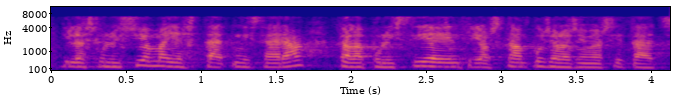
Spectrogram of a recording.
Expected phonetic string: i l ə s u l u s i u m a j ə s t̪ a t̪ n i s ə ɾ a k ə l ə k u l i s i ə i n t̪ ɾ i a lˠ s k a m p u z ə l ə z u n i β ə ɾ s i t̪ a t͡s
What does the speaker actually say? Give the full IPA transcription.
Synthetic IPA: i l ə s u l u s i o m a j ə s t̪ a t̪ n i s ə ɾ a k ə l ə p u l i s i ə e n t̪ ɾ i ə lˠ s k a m p u z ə l ə z u n i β ə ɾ s i t̪ a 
